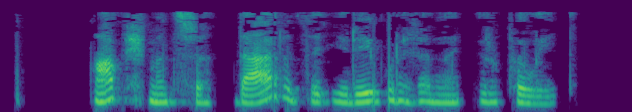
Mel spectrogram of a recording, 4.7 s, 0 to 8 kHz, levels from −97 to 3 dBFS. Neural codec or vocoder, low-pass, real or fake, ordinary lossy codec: none; 7.2 kHz; real; MP3, 24 kbps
